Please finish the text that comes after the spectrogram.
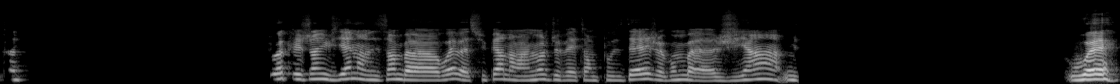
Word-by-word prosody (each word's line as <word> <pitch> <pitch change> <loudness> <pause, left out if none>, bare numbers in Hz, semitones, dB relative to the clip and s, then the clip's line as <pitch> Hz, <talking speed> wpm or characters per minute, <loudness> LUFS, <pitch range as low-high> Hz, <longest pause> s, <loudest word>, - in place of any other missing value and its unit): enfin 215 -1 -10 2.4
Tu - - -22
vois 250 +2 +2
que 250 -1 -8
les 240 - +1
gens, 245 +2 0
ils 245 -2 -2
viennent 255 +4 0
en 240 -3 -2
disant: 225 +4 -3
«Bah, 200 -3 +1
ouais, 235 +4 -2
bah 205 -5 -2
super, 210 +5 -3
normalement, 210 +2 -3
je 235 - -8
devais 205 -2 -7
être 190 +1 -9
en 190 -1 -8
pause 190 +1 -12
déj. 230 +3 -1
Bon, 200 +3 -7
bah, 175 -4 -2
je 175 0 -7
viens», 220 +3 -1
mais 200 -2 -5 2.7
Ouais. 225 -1 +8
210 Hz, 145 wpm, -23 LUFS, 195-235 Hz, 2.7 s, Ouais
